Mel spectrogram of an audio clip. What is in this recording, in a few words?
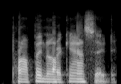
"propanoic acid", American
